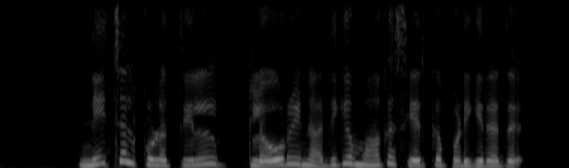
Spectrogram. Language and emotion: Tamil, sad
